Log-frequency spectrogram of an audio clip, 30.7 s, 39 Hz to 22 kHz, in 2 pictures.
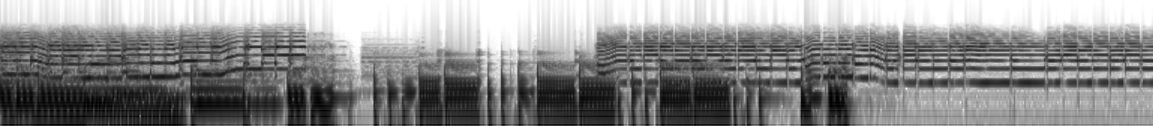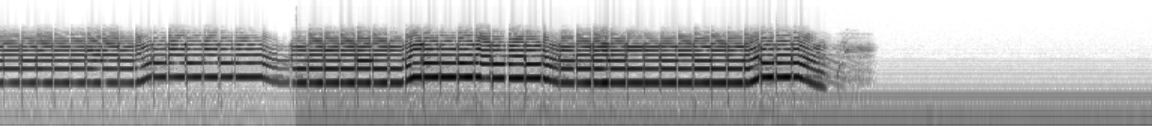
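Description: Electric bass playing low notes for the first eleven seconds or so, under a sustained, distorted lead tone that slides up and down between long held notes. The lead carries on alone after the bass stops and cuts off about 26 seconds in, leaving a faint amplifier hum.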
